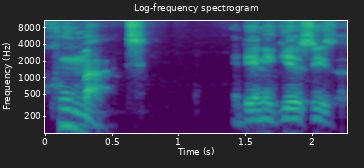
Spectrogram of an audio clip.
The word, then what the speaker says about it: Kmt: you know his language the more proper pronunciation you know was more than likely kumat and then he gives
